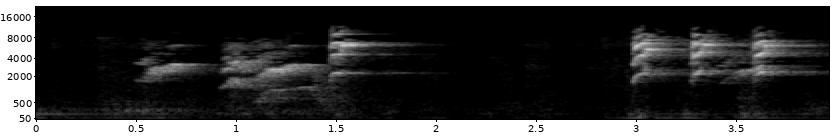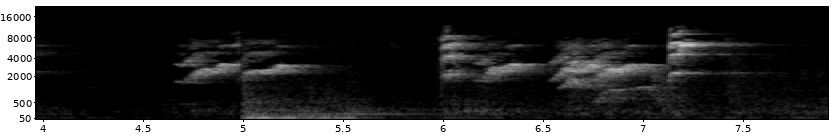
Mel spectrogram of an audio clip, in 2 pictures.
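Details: African lovebirds flying freely and sounding happy: four clusters of fast shrill twittering squeaks, each about a second long, separated by brief silences.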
